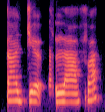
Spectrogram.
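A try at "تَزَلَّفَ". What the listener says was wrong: Bukan, ini tasdid pasti hidup. Bukan, ikut wazan apa dulu? Wazannya. Oke, tafa'ala. Harus hidup zainya ya. Tazallafa. Bukan tazlafa, nggak mungkin. Kalau mati kemudian bertemu tasdid, jelas nggak mungkin. Harus hidup. Tazallafa.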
